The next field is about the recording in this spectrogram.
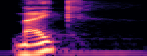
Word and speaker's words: Nike: How do you say if I spelled M I K E? – I'm not going to get into this with you. – Listen to me. Oh, my God. I spelled M I K E. M I K E. What does that say? – Mike. – If I spelled N-I-K-E, what does that say? – Nike. – Okay. – Yeah. – So it's Nike, first of all.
